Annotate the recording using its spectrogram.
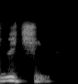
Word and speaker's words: Ricci: If you go to the Ponte Vecchio in Venice, that's also C-C-H-I. On the other hand, I was confused because this guy, in Italian, that's pronounced Ricci.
